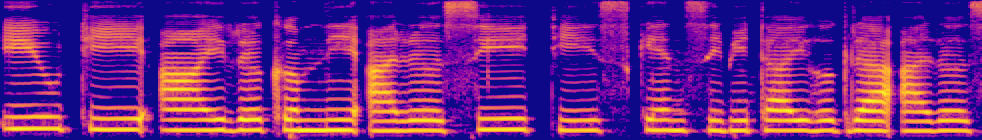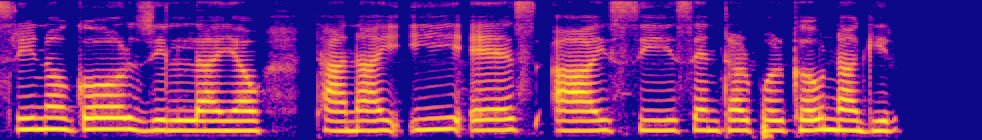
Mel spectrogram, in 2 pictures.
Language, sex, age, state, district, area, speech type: Bodo, female, 45-60, Assam, Chirang, rural, read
